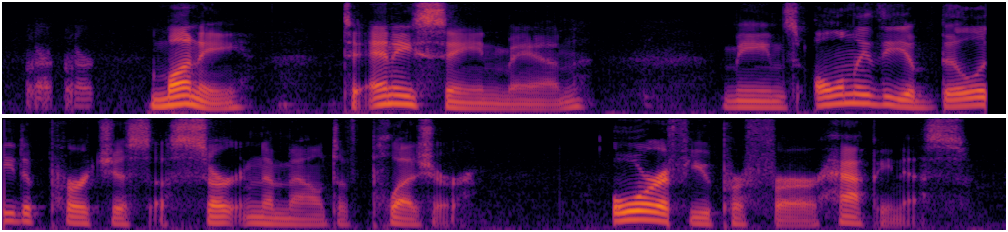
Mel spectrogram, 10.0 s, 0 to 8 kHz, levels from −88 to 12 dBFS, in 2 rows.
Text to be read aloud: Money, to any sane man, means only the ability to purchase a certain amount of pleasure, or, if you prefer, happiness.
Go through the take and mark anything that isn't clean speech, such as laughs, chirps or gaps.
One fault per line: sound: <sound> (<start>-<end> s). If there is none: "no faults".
sound: laugh (0.1-0.5 s)
sound: dropout (4.9-5.0 s)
